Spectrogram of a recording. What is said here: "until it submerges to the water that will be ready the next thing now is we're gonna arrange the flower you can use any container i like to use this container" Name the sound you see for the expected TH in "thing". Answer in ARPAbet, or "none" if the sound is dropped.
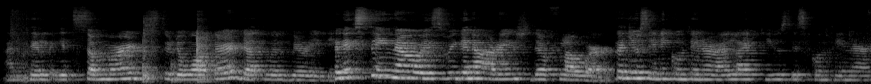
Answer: T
